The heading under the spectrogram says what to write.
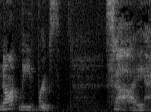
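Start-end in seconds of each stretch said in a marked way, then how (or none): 2.1-2.9 weary whispered sigh. Acted. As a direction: breathe it out like giving up. Bruce gives up on geese.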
